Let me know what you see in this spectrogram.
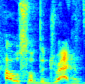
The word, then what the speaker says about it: House of the Dragon: qu'on a pu voir aussi dans la série House of the Dragon. Il faut toujours prononcer le nom de la série comme ça.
